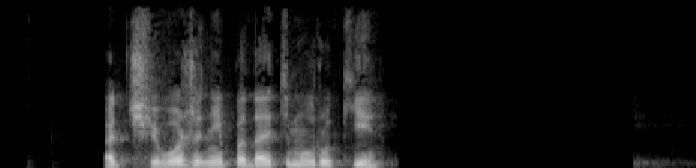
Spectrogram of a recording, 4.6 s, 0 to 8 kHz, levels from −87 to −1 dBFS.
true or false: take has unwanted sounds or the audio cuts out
false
